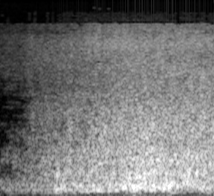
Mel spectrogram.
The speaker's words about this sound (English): A storm! This should be fun.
